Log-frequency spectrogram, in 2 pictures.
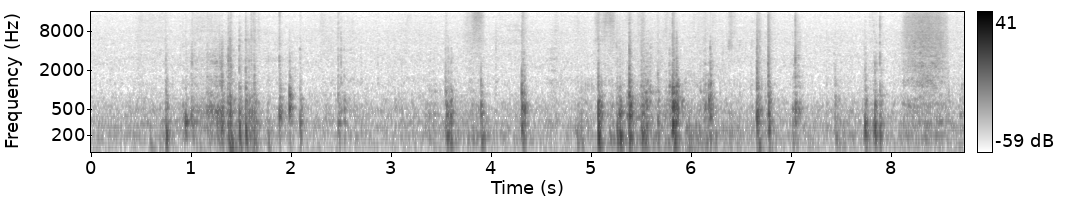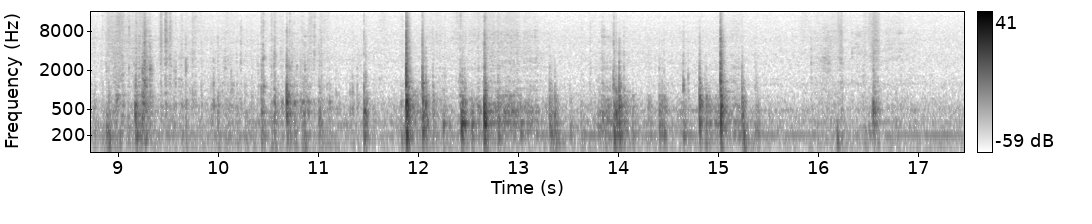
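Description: Cardboard and small decorative boxes being handled and put away on a shelf: irregular taps, knocks and scuffs as boxes are picked up, slid and set down, with one sharper knock about two-thirds of the way through.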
